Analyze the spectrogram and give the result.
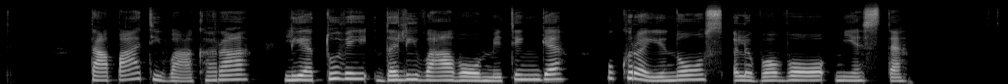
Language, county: Lithuanian, Klaipėda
